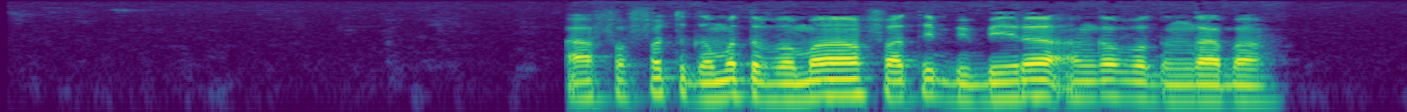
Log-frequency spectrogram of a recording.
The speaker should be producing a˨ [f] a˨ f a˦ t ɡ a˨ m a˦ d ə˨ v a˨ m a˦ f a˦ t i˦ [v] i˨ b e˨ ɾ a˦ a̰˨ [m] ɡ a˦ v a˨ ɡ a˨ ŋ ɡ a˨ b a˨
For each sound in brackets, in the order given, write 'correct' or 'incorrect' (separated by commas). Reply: correct, incorrect, incorrect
